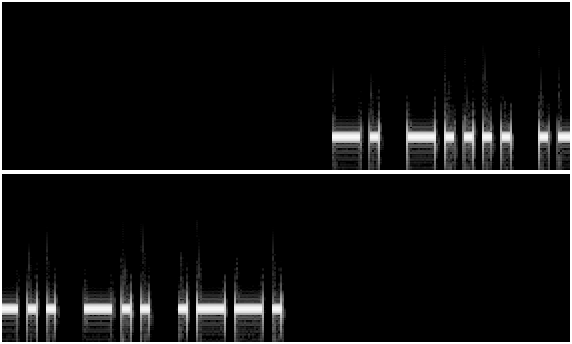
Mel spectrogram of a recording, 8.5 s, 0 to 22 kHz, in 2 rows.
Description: Morse code, heard as a keyed tone, about 17 wpm, 700 Hz. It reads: N6LDP
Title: USA Call Signs - 5 Characters - Repeated 2x - 17wpm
